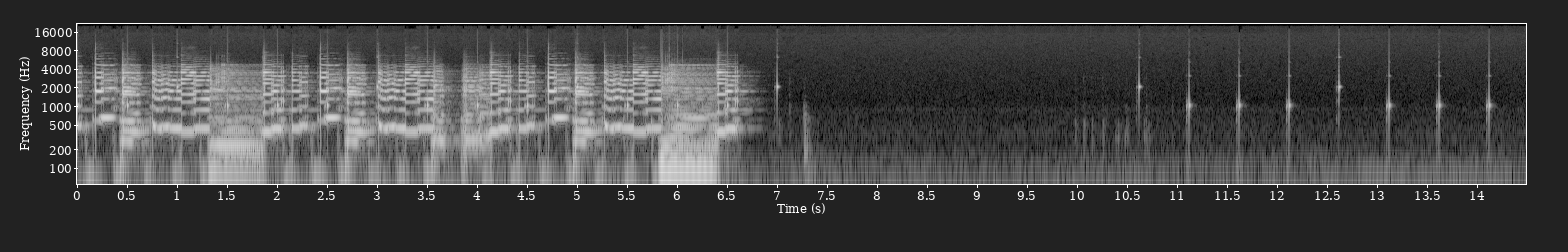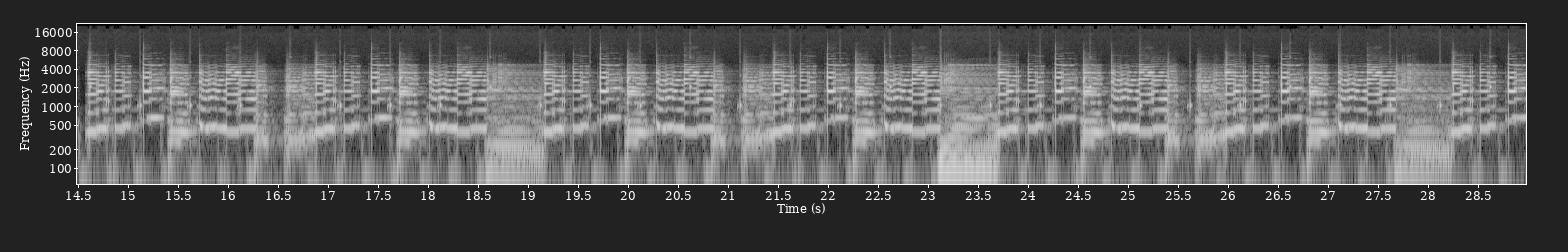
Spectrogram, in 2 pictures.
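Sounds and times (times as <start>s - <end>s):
instrumental beat music: 0.0s - 6.7s, 13.1s - 28.9s.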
